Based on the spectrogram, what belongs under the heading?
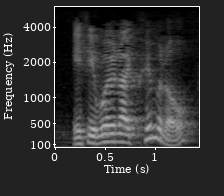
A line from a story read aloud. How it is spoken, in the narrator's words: they answered him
